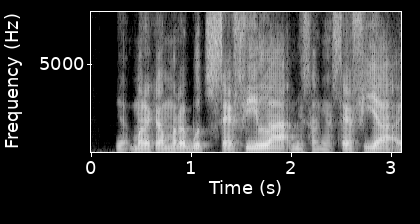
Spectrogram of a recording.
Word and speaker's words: Sevilla: Ya, mereka merebut Sevilla misalnya, Sevilla ya bacanya, tulisannya Sevilla, bacanya Sevilla.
